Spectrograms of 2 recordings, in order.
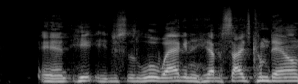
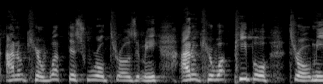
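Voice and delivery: ordinary talk, nothing marked

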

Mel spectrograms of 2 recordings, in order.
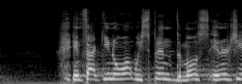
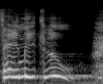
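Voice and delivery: excited; 8 semitones higher, slower than usual. Retold or imitated. Eager joke character, excited.

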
